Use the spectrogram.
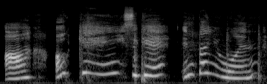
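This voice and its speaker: High-pitched, pouty young Ilocano woman. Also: very animated, slow pace, a bit bright, dry recording, exaggerated voice. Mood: gushing, coy. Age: young adult. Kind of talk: Filipino radio drama acting.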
